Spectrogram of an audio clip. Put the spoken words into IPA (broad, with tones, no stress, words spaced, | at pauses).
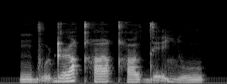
ŋɡṵ˩˧ɖə˞˧˥ qʰɜ˧˥qʰu˩˧˩d̪ḛ˧˥ ʎu˩˧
